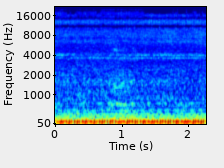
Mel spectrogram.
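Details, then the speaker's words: 1997 Dodge Ram V8 after a tune-up with new spark plugs gapped to .035 in. A smooth, even low idle rumble with no misses; it runs much better than with the old plugs. "The thing is running a lot better than these plugs that were in it."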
